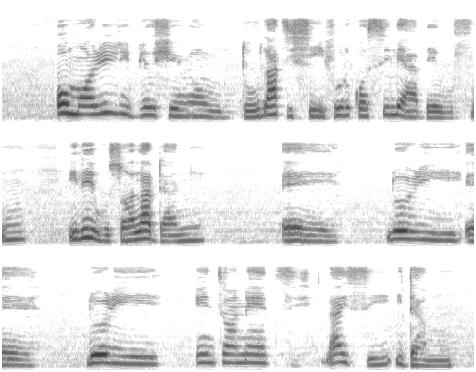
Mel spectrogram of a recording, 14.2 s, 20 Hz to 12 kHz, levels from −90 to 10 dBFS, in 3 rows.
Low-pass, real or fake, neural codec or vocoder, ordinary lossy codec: 7.2 kHz; fake; codec, 16 kHz, 8 kbps, FreqCodec, larger model; none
